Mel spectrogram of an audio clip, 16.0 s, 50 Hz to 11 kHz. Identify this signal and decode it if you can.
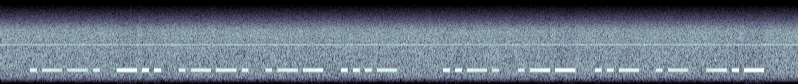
Morse code, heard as a keyed tone, hand-sent with a paddle, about 10 wpm, 600 Hz, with radio static, fading and a steady whistle near 1830 Hz. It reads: PDPWV FWUAK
